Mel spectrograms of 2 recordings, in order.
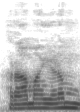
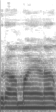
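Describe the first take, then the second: First: The word ends with an added 'am' syllable. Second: The word ends with an added 'a' vowel. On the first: "कुछ लोग रामायणम बोलते हैं" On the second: "कुछ लोग रामायणा बोलते हैं"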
